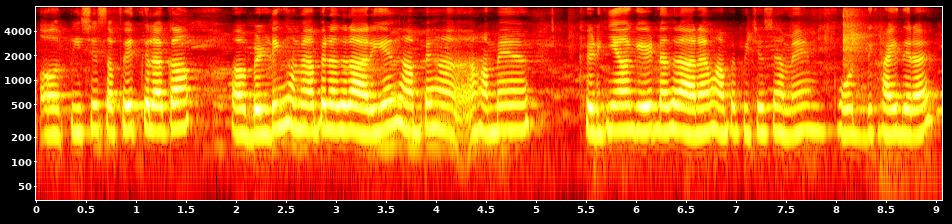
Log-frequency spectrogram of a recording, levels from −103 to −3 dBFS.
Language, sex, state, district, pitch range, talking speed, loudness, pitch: Hindi, female, Bihar, Jamui, 225-250 Hz, 205 wpm, -16 LUFS, 240 Hz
